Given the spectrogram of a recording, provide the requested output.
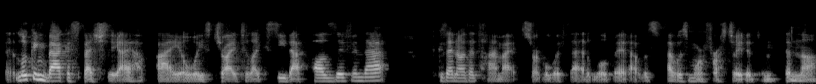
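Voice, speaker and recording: A woman talks with a Swiss German accent. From German-speaking Switzerland. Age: 20s. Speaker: professional volleyball player. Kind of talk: podcast interview. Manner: hesitant, many fillers.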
